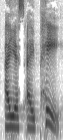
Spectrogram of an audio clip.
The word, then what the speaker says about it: ASAP: is pronounced separately but the last letter is pronounced more strongly because it carries the primary stress so we say us a ASAP ABC and TV listen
